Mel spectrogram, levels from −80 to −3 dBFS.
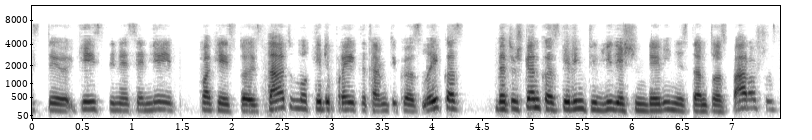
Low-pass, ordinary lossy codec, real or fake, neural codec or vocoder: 7.2 kHz; AAC, 32 kbps; fake; codec, 16 kHz, 1.1 kbps, Voila-Tokenizer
